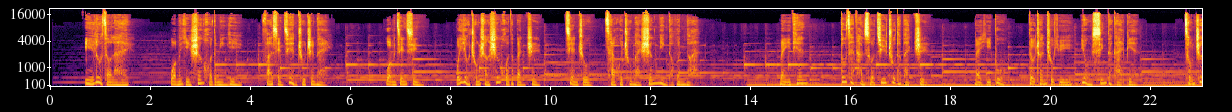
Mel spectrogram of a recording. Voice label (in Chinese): 女; 地产; 浩宇房产; 用心筑家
